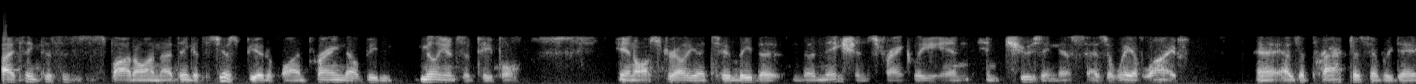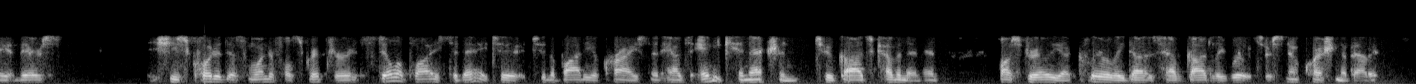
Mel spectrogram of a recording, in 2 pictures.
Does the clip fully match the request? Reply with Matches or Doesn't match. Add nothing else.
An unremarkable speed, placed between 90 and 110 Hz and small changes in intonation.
Matches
